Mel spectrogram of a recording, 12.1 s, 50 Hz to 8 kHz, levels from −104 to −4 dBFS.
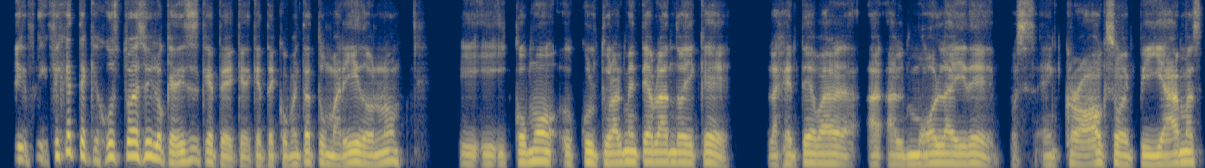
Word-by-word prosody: Fi 160 0 -2
fi 170 -3 -11
fíjate 205 0 +1
que 145 - -9
justo 190 +7 +2
eso 200 0 +4
y 200 - +5
lo 170 -2 +3
que 125 - +1
dices 130 +5 +1
que 130 -1 -1
te, 95 -5 -2
que 95 -2 -6
que 100 - -4
te 100 +3 -4
comenta 105 +6 -2
tu 120 -2 -2
marido 110 +2 +2
¿no?, 130 +4 -2 0.5
y 110 -2 -5
y 110 +2 -5
y 110 - -7
como, 125 +3 +3
o 115 -4 -6
culturalmente 125 +2 +1
hablando, 125 -1 +3
ahí 120 -1 +2
que, 110 -9 -1 0.3
la 100 0 -4
gente 110 +3 -1
va 115 -4 -1
a 105 - -1
al 105 -1 -5
mall 105 +3 +2
ahí 110 -1 +1
de, 110 -6 -1
pues, - - -3
en 100 0 -7
Crocs 110 +2 0
o 110 - +2
en 100 - -3
pijamas. 110 +6 +2
115 Hz, 210 wpm, -26 LUFS, 105-130 Hz, 0.5 s, y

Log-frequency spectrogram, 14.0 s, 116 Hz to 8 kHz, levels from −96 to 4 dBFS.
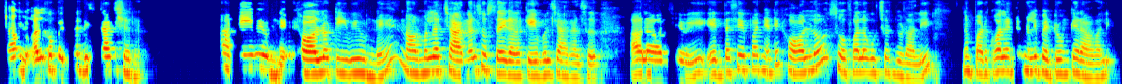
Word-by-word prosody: అవును. 225 0 +1
అదొక 220 +5 +5
పెద్ద 420 -2 -3 0.2
డిస్ట్రాక్షన్. 230 -2 0 1.1
ఆ - - +2 0.2
టీవీ - - 0
ఉండే - - -1 0.2
హాల్లో 200 +1 +8
టీవీ 205 0 +1
ఉండే. 175 -1 -3 0.3
నార్మల్‌గా 210 +2 +3
చానెల్సొస్తాయి 210 +2 +2
గదా! 180 -1 +2
కేబుల్ 185 +1 +1
చానెల్స్ 170 -5 -4 0.6
అలా 200 0 +3
వచ్చేవి. 190 -2 -5 0.3
ఎంత 190 +2 -5
సేపని 245 -2 -2
అంటే 255 - -6
హాల్లో 220 +6 +2 0.2
సోఫాలో 215 -3 0
కూర్చొని 210 -1 -7
చూడాలి. 165 +2 -4 0.5
నేను 230 -2 -3
పడుకోవాలంటే 220 +4 0
మళ్ళీ 230 +1 0
బెడ్‌రూమ్‌కే 200 +1 -1
రావాలి. 170 +3 -5
210 Hz, 125 wpm, -20 LUFS, 190-225 Hz, 1.1 s, హాల్లో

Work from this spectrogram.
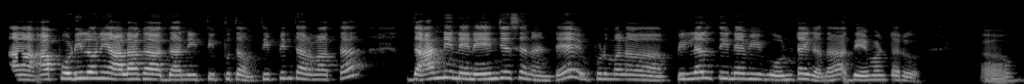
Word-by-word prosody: ఆ! - - +7 0.3
ఆ - - +6
పొడిలోని 285 +1 +3
అలాగా 245 +1 +4 0.2
దాన్ని 220 +1 0
తిప్పుతాం, 235 -2 -5
తిప్పిన 245 +4 -5
తర్వాత 230 -1 -3 0.8
దాన్ని 270 +7 +6
నేనేం 250 0 +3
జేసానంటే, 245 -7 -2 0.2
ఇప్పుడు 250 +1 -7
మన 235 -1 -4 0.5
పిల్లలు 275 +4 +1
తినేవి 260 -3 -1 0.2
ఉంటాయి 230 +3 -1
గదా! 190 +4 -4
అది 210 +1 -2
ఏమంటారు, 210 -3 -6 0.8
ఆహ్, 85 - -8
245 Hz, 115 wpm, -25 LUFS, 220-265 Hz, 0.8 s, ఆ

